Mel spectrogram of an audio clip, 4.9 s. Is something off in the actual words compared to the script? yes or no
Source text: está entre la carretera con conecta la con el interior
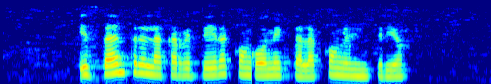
no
